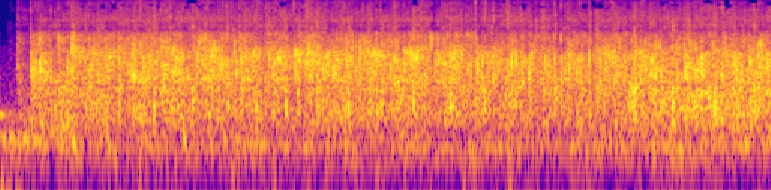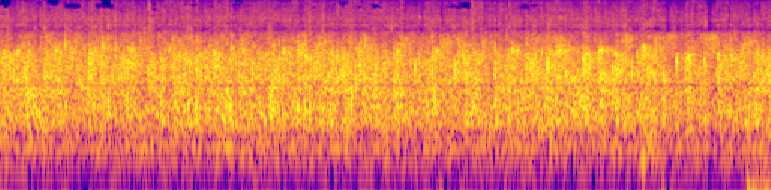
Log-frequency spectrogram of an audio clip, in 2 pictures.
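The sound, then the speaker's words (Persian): Sustained applause from a crowd for Judge Kim Ga-on, steady and dense for about thirteen seconds, many hands clapping at once without a break at a constant level. “امروز یه قهرمان ملی هم همراه منه، قاضی کیم گاون. لطفاً تشویقشون کنین.”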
